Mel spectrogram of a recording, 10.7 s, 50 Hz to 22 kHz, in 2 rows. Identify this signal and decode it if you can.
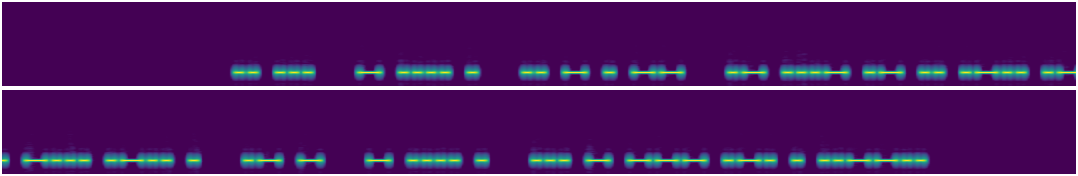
Morse code, heard as a keyed tone, about 36 wpm, 700 Hz. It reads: IS THE ITEM AVAILABLE AT THE STORE?
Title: Sentences from Top 1000 Words - Review Part 6 - 35wpm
